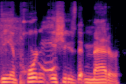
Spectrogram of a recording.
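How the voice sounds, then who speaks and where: A man co-hosting a casual podcast, talking in a sarcastic, rambling way that swings from flat to animated. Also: medium pitch, normal speed, slight background noise. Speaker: podcast co-host.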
